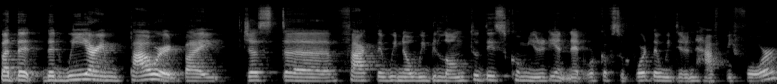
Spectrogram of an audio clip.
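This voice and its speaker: A woman speaks with a Spanish accent at a fairly low pitch. Her moderate pace runs with hardly any pauses and fairly even intonation. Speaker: nonprofit leader. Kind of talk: interview.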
